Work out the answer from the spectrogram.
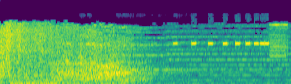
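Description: A weapon is fired on command: a loud, roaring rush lasts about three seconds, then drops to a lower rumble while a rapid run of short electronic beeps sounds over it.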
